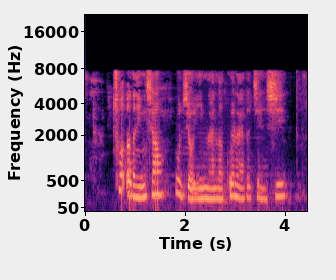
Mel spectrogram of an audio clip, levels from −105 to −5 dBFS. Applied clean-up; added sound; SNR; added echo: neural separator model SepFormer DNS4.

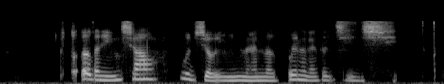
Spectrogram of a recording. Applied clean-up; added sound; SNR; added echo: neural diffusion model UNIVERSE++.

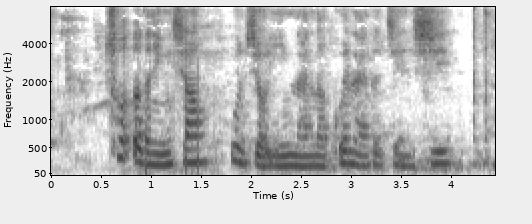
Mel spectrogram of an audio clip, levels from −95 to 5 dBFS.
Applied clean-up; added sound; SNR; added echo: none; none; none; none.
